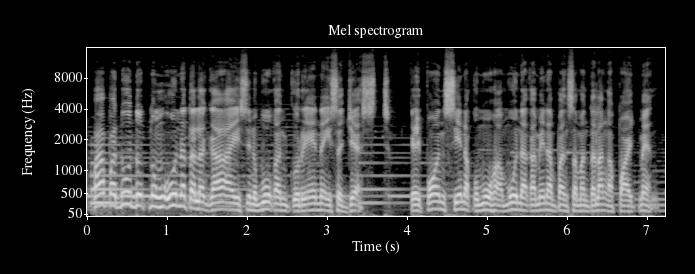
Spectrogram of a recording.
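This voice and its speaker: Filipino man narrating over soft music. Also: medium pitch, animated, brisk, hardly any pauses. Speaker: narrator of a letter-based love story drama. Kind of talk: scripted first-person radio drama narration.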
